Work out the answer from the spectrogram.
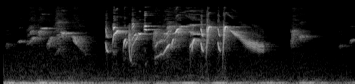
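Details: American goldfinch song, sung to attract a mate and to teach chicks to sing: a quick jumble of high, sweet twittering notes and descending slurs, rising to a busy burst of rapid phrases, against a low steady hum.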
